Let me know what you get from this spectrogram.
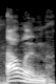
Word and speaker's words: Alain: I think it's pronounced Alan. I think Alan? It's just Alan. – Is it just a funny spelling of Alan?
